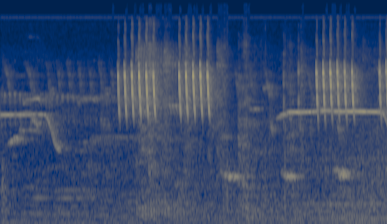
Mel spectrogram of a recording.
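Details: Songbird tutoring material from a cigun: gliding whistles lead into short clusters of fast high rasping notes, with soft low whistled blips between clusters.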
